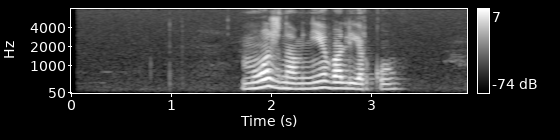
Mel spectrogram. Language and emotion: Russian, neutral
